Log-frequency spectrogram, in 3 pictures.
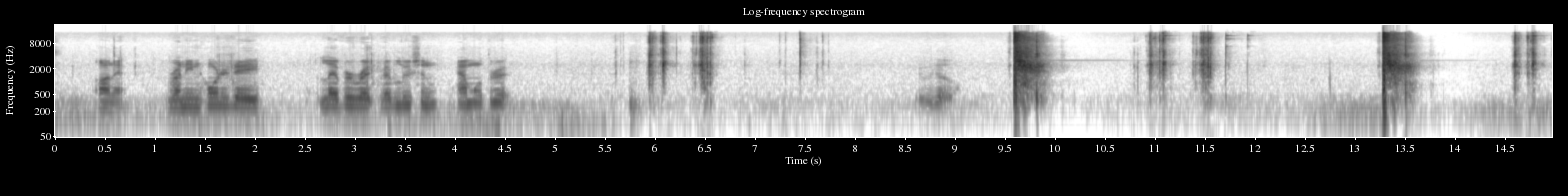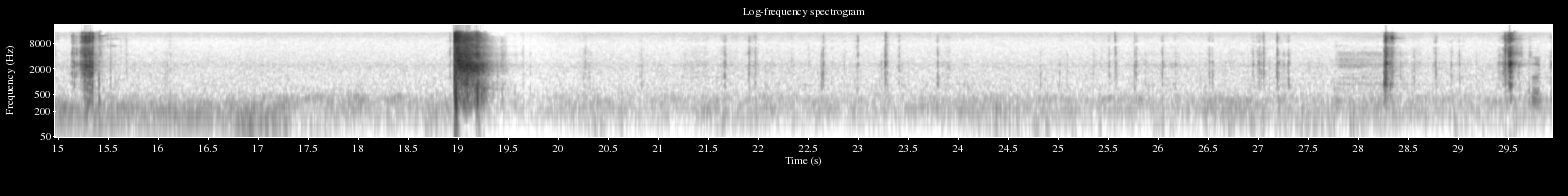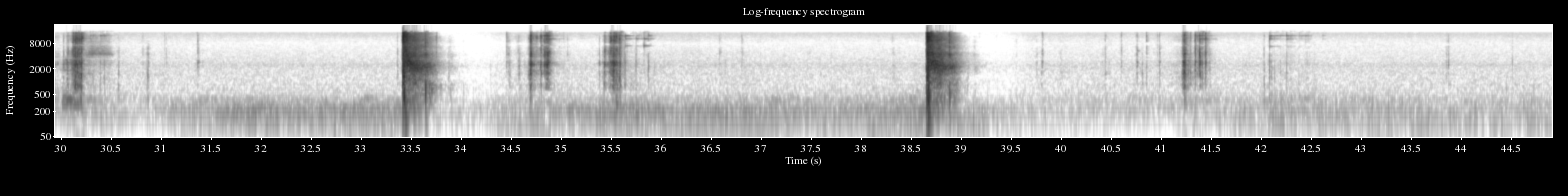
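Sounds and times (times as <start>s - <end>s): rifle lever metallic clacks: 5.6s - 6.6s
suppressed rifle shot: 9.6s - 10.0s, 13.2s - 13.7s, 18.9s - 19.5s, 33.4s - 33.8s, 38.6s - 39.1s.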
